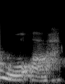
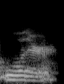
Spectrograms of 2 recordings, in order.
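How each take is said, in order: First: It is said in a Northeast English accent. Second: It is said in an American accent. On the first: "di Northeast banyak kan orang wah kayak gitu" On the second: "Di American kan water"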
